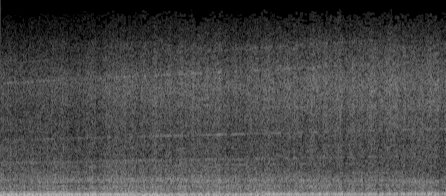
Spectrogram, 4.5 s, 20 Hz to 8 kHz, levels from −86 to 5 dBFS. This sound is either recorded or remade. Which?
recorded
